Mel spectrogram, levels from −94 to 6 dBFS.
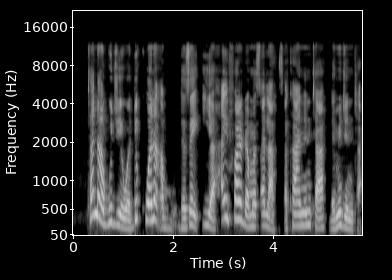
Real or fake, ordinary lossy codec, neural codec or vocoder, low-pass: real; none; none; none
